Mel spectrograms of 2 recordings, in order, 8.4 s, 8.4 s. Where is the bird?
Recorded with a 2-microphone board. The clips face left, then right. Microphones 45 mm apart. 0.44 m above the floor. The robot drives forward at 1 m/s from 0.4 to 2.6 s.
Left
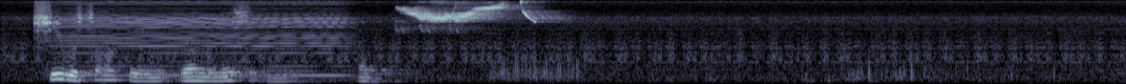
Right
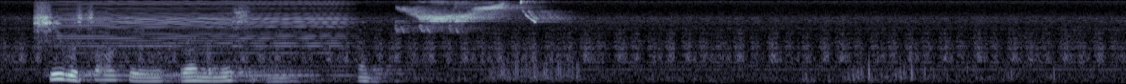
35° right (ahead or behind), 3 m.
